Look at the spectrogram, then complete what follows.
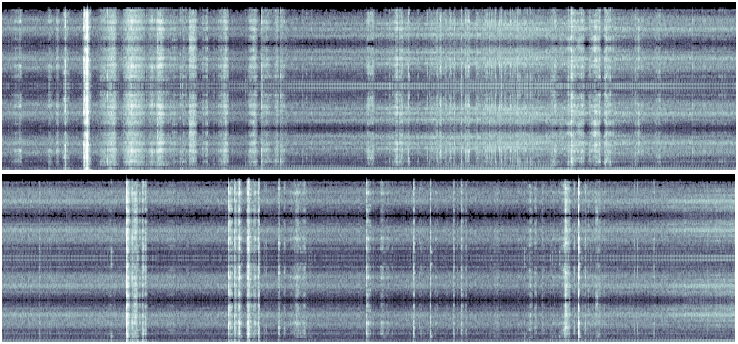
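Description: A small vehicle engine running steadily on the beach, its pitch dipping for a moment about eleven seconds in and then picking up again. Sharp rattling knocks break in several times, loudest near the start and around the middle.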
